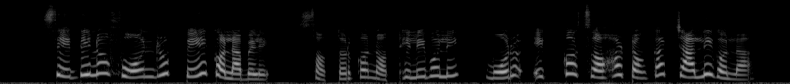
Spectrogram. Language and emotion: Odia, sad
